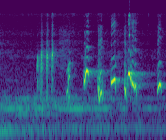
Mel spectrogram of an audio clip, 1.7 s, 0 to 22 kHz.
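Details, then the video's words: Bulbul used as a caged decoy to call in wild birds, 28 February 2021: a short loose string of bright chirps and slurred whistles at varying pitch, with a faint low hum beneath. "เสียงนกดอกแตงEp.34Bird soundsถิ่นนี้ดุทุกตัว!นกต่อร้อง3ดอกถึงกรง"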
